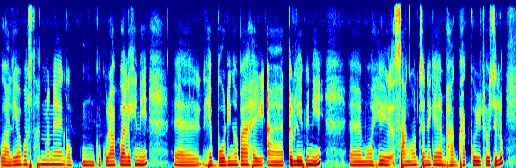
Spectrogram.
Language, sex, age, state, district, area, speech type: Assamese, female, 30-45, Assam, Charaideo, rural, spontaneous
